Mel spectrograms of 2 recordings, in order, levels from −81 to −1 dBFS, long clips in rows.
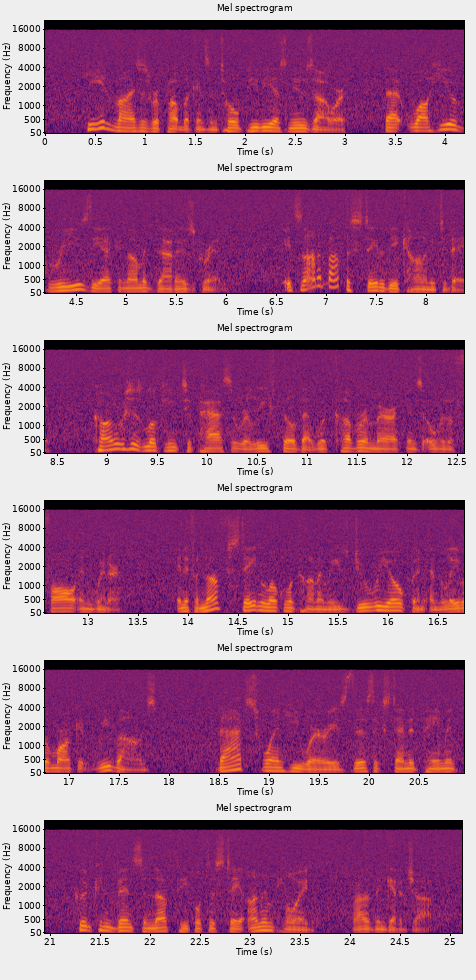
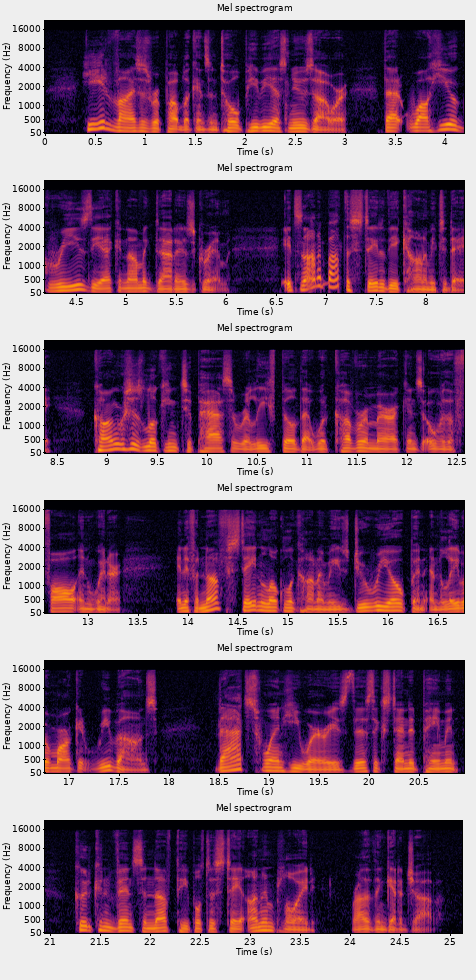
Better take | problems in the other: second | hiss; loud; throughout; 3 dB below the speech; faint in the second

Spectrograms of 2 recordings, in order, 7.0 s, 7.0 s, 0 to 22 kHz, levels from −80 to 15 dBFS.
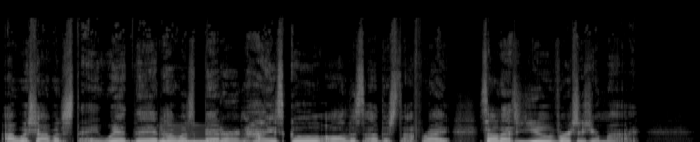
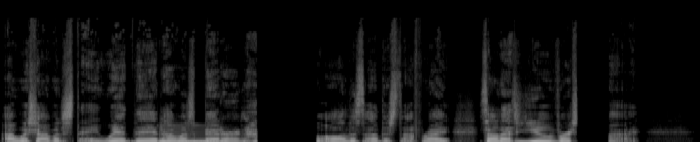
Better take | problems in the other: first | audio cutting out; at 2.5 s for 0.5 s and at 6 s

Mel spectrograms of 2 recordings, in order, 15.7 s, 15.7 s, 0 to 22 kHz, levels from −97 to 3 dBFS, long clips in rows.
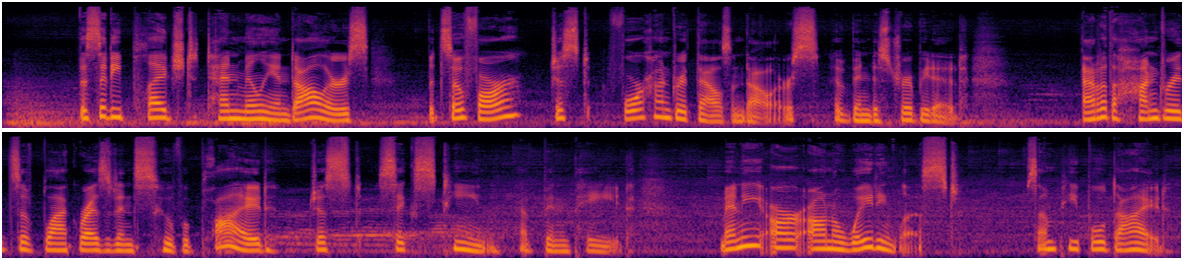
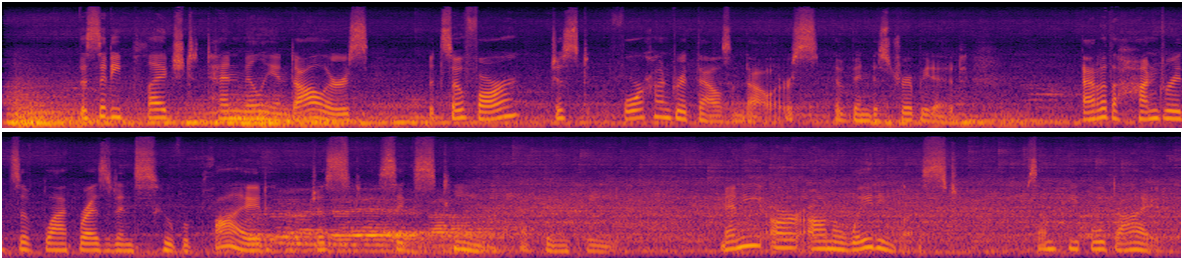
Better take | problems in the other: first | rain or running water; loud; throughout; 3 dB below the speech; faint in the first

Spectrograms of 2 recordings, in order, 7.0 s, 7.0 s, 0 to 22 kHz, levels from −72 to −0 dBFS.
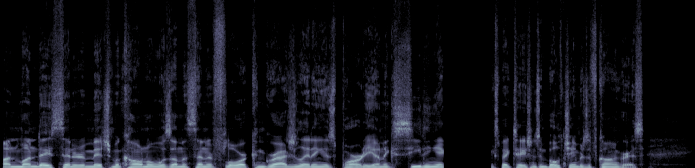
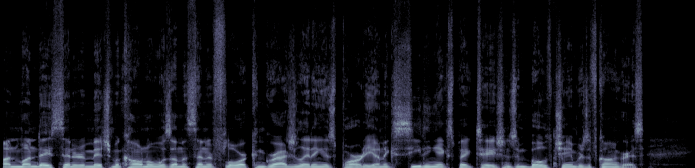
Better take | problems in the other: second | audio freezing; at 4.5 s

